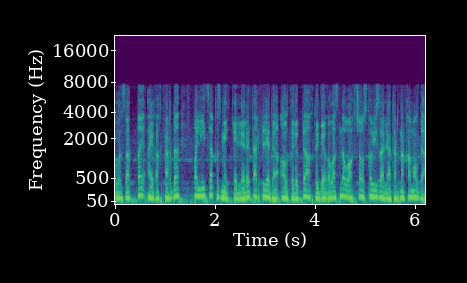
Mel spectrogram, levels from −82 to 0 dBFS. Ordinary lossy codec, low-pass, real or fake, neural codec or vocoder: none; none; real; none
